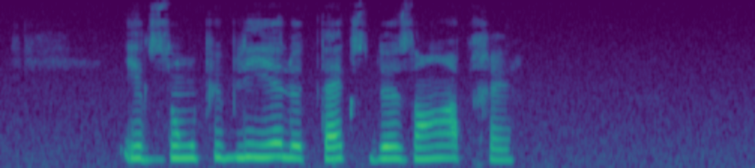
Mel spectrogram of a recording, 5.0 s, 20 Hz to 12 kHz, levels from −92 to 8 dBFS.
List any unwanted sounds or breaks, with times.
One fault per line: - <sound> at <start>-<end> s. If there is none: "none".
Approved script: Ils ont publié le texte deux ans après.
none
